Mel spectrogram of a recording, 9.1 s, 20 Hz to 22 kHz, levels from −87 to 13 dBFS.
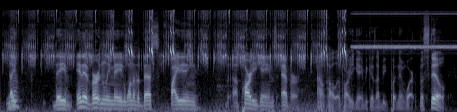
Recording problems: animal sounds; very loud; throughout; 5 dB above the speech

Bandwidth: 15.5 kHz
